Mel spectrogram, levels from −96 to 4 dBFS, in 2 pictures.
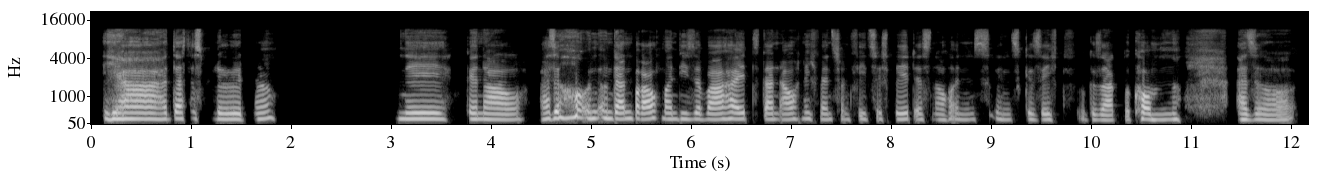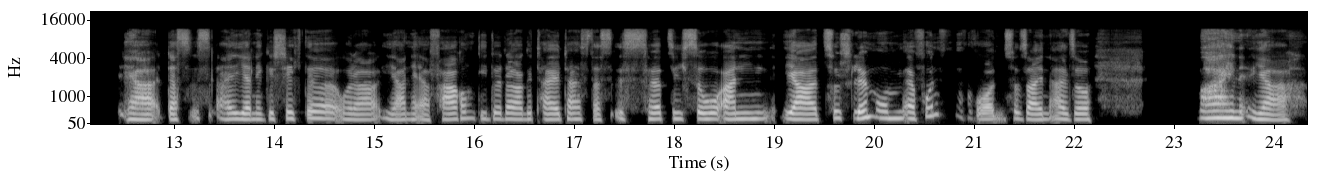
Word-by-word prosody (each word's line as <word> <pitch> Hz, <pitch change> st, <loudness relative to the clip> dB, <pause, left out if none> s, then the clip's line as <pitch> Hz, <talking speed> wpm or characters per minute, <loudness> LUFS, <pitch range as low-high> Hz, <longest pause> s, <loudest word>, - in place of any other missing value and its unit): Ja, 210 Hz, 0 st, +6 dB
das 220 Hz, -1 st, +3 dB
ist 225 Hz, -, -8 dB
blöd, 200 Hz, -2 st, +1 dB
ne? 220 Hz, +4 st, -2 dB, 1.2 s
Ne, 215 Hz, -1 st, +3 dB, 0.2 s
genau. 195 Hz, -2 st, +2 dB, 0.2 s
Also 220 Hz, +3 st, +3 dB
und 235 Hz, -2 st, +2 dB
und 230 Hz, -2 st, +1 dB
dann 215 Hz, +1 st, +4 dB
braucht 225 Hz, +1 st, +3 dB
man 210 Hz, 0 st, -1 dB
diese 205 Hz, -1 st, -4 dB
Wahrheit 210 Hz, +1 st, +3 dB
dann 200 Hz, -1 st, -1 dB
auch 195 Hz, +2 st, -1 dB
nicht, 220 Hz, -2 st, -9 dB
wenn's 195 Hz, 0 st, -7 dB
schon 195 Hz, -, -13 dB
viel 200 Hz, -, -10 dB
zu 210 Hz, -, -10 dB
spät 205 Hz, +1 st, -4 dB
ist, 195 Hz, -, -8 dB
noch 185 Hz, -1 st, -7 dB
ins 195 Hz, 0 st, -9 dB
ins 190 Hz, -3 st, -11 dB
Gesicht 190 Hz, -2 st, -6 dB, 0.2 s
f -, -, -18 dB
gesagt 175 Hz, -2 st, -2 dB
bekommen, 195 Hz, -3 st, +1 dB
ne? 200 Hz, -, -2 dB, 0.6 s
Also, 185 Hz, -, -2 dB, 0.4 s
ja, 195 Hz, -1 st, +2 dB
das 195 Hz, -1 st, -2 dB
ist 235 Hz, -, -12 dB
all 205 Hz, -1 st, -2 dB
ja, 205 Hz, -1 st, +3 dB
'ne 200 Hz, 0 st, -4 dB
Geschichte 220 Hz, +1 st, -1 dB
oder, 190 Hz, -1 st, -2 dB
ja, 195 Hz, -4 st, -3 dB
'ne 195 Hz, -, -5 dB
Erfahrung, 205 Hz, +6 st, 0 dB
die 215 Hz, -, -9 dB
du 210 Hz, +1 st, -4 dB
da 205 Hz, -1 st, +1 dB
geteilt 195 Hz, 0 st, -2 dB
hast. 205 Hz, 0 st, -3 dB
Das 190 Hz, -, -6 dB
ist 220 Hz, 0 st, -7 dB
hört 210 Hz, 0 st, -1 dB
sich 215 Hz, -1 st, -5 dB
so 210 Hz, -1 st, +2 dB
an 215 Hz, +2 st, +1 dB
ja, 200 Hz, -2 st, +5 dB
zu 240 Hz, -, -4 dB
schlimm, 235 Hz, +4 st, +2 dB
um 230 Hz, -1 st, 0 dB
erfunden 305 Hz, -, -1 dB, 0.3 s
worden 105 Hz, -, -1 dB
zu 225 Hz, +1 st, -5 dB
sein. 200 Hz, 0 st, +1 dB
Also 200 Hz, -2 st, 0 dB, 1.1 s
meine 245 Hz, -1 st, +5 dB
ja, 195 Hz, -3 st, +1 dB
205 Hz, 165 wpm, -23 LUFS, 195-220 Hz, 1.2 s, Ja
